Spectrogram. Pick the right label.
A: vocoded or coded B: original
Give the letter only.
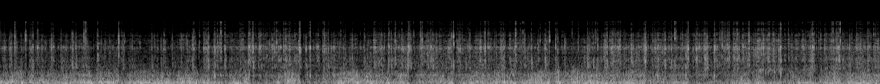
B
